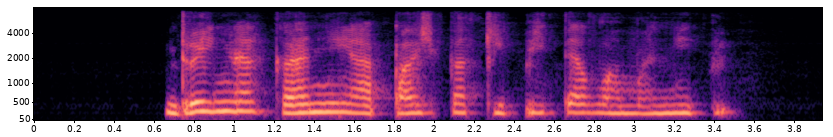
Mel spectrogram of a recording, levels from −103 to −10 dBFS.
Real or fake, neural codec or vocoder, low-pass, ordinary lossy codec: fake; codec, 24 kHz, 1.5 kbps, HILCodec; 7.2 kHz; AAC, 48 kbps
